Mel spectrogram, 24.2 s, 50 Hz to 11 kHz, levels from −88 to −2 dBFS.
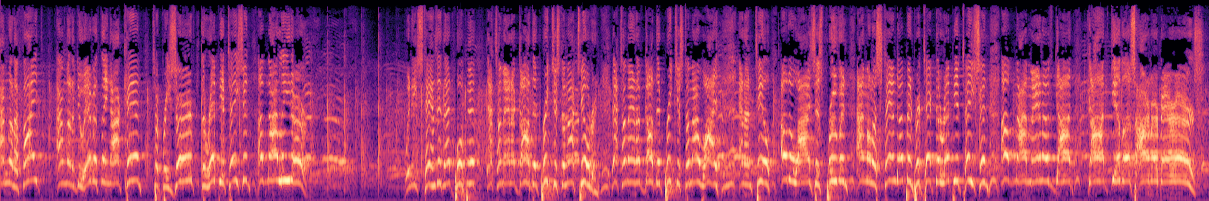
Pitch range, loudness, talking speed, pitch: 345-380 Hz, -12 LUFS, 160 wpm, 365 Hz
